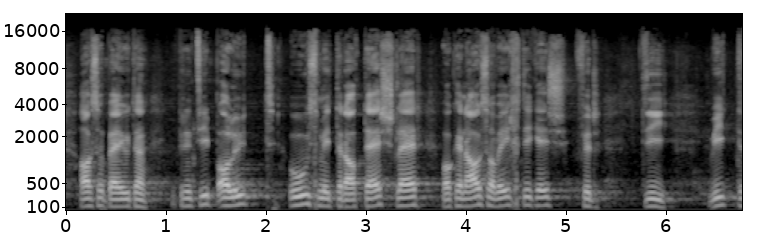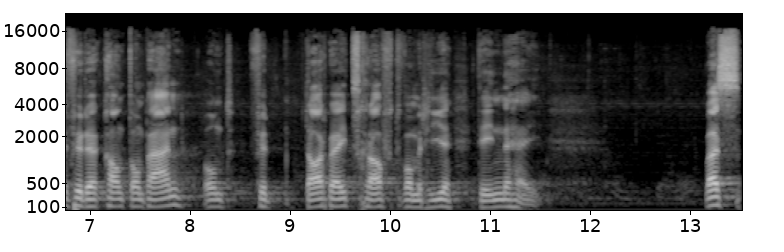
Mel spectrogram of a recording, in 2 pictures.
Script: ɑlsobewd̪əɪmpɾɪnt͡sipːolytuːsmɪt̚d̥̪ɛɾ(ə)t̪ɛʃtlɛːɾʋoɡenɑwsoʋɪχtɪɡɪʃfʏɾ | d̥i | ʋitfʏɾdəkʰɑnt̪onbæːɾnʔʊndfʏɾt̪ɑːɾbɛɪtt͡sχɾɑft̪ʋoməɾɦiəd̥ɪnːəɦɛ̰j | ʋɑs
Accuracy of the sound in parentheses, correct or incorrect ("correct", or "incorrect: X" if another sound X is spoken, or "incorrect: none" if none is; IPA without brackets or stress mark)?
incorrect: ɑ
